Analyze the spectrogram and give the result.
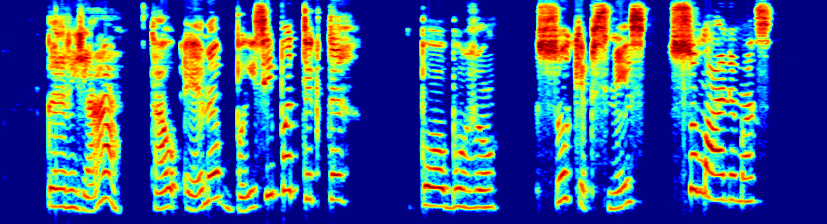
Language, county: Lithuanian, Kaunas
